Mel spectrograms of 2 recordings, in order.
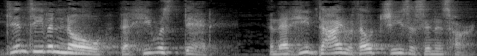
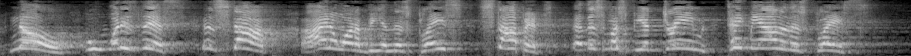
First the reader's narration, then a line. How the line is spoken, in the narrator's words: Immediately his body began to fill with worms, and he shouted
